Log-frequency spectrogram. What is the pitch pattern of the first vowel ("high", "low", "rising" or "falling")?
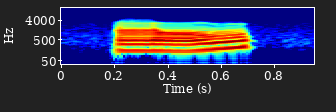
rising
